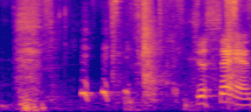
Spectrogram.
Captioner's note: laughing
